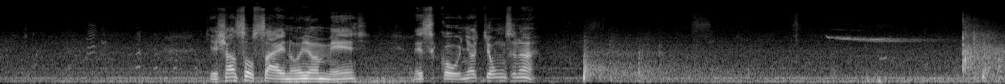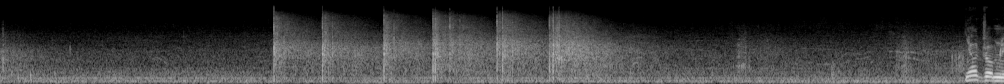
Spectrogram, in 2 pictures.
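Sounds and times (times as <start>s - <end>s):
firework bangs: 5.8s - 7.3s, 8.2s - 10.6s, 12.8s - 16.7s
firework whistle: 8.2s - 10.3s.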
